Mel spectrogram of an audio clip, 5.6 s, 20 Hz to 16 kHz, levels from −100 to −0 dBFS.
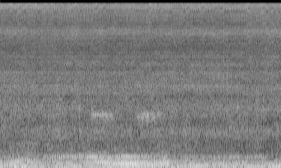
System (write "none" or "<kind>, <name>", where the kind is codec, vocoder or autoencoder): codec, SNAC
